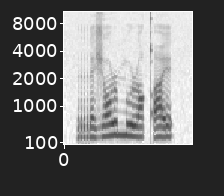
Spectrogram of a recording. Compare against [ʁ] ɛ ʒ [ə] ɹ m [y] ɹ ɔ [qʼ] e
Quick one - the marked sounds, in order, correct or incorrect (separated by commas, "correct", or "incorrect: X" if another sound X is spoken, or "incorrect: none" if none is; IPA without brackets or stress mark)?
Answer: incorrect: r, incorrect: ɔ, incorrect: u, correct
